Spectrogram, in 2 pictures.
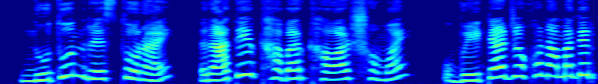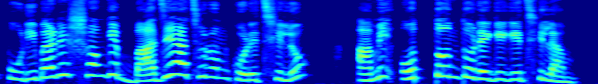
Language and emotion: Bengali, angry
